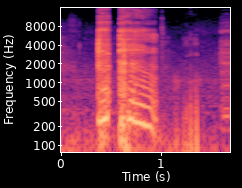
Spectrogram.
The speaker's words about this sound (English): Sorry, I have reverted from burping to fucking clearing my throat today.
